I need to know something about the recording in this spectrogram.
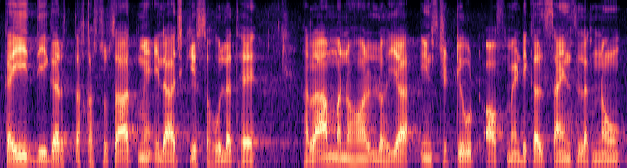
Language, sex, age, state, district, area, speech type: Urdu, male, 18-30, Uttar Pradesh, Saharanpur, urban, spontaneous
